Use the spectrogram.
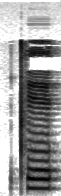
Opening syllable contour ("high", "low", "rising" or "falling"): high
